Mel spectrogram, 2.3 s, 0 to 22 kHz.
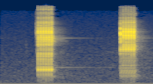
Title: Buzz test after injector 1# fix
